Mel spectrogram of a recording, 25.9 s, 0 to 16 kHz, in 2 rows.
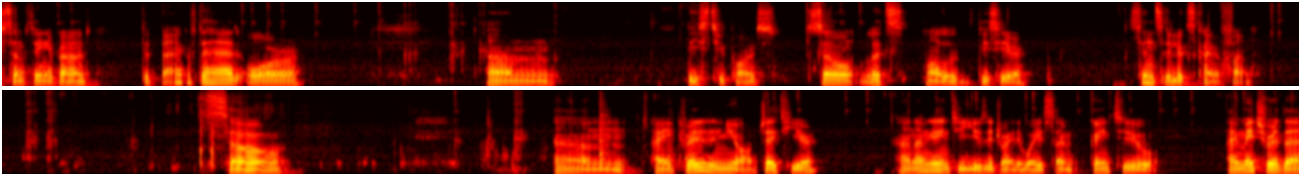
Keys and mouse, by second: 11.3 shift+a, 20.6 Tab, 21.2-23.7 typing, 24.7 g, 25.7 g.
